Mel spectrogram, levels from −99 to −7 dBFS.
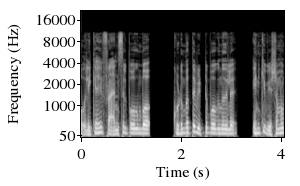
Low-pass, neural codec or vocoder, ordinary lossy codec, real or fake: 10.8 kHz; none; none; real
